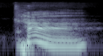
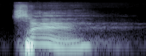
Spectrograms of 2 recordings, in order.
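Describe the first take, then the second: First: The syllable starts with a k sound. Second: The syllable starts with a ch sound. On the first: "we're not technically saying ka" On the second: "we're not saying cha"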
